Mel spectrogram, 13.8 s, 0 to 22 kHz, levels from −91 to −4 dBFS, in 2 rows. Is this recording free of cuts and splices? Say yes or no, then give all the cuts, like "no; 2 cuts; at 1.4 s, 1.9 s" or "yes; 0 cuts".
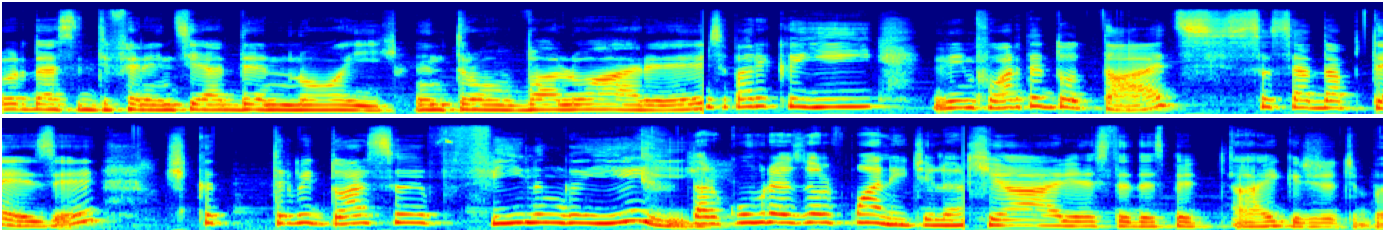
no; 3 cuts; at 2.0 s, 3.5 s, 11.7 s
